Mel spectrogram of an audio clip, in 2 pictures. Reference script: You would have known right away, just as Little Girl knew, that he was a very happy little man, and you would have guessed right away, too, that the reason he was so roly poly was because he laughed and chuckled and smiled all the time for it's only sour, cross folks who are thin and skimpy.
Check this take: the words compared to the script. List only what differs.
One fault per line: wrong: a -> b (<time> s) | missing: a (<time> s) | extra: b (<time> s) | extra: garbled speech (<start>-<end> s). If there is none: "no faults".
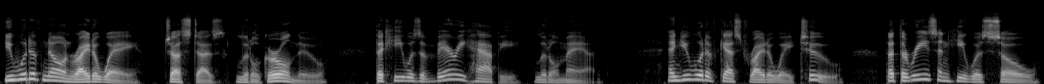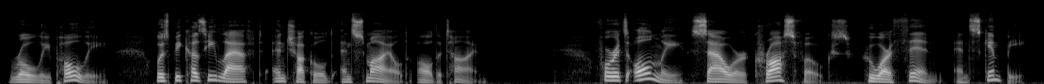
no faults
